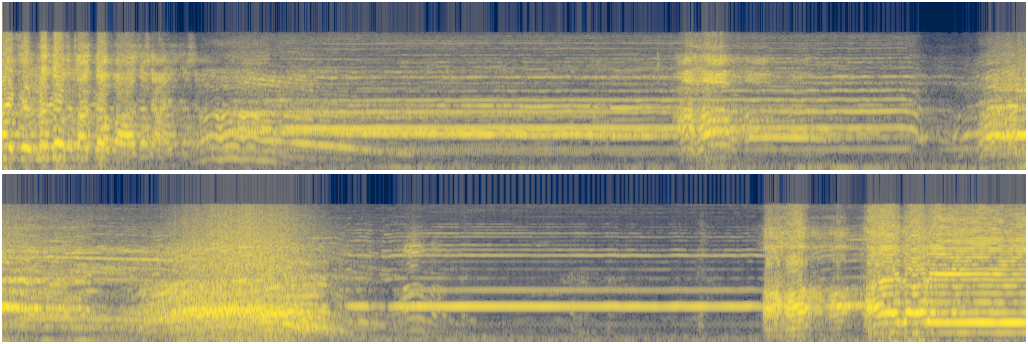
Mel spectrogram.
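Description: Large crowd at a Muharram majlis in a mosque and imambargah roaring a loud religious slogan in unison, swelling into sustained massed shouting with a chanting voice over it before and after.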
